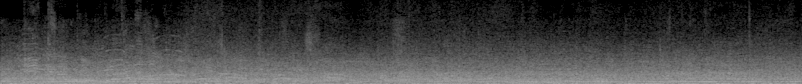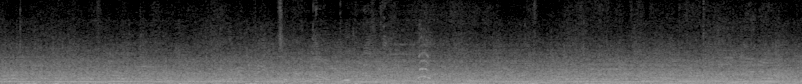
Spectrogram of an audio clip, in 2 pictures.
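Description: A large crowd murmurs and cheers steadily in a big stadium.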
